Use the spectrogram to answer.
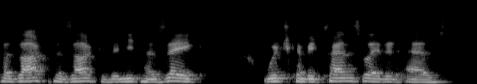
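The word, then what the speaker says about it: חזק חזק ונתחזק: And let me pronounce it for you, and then together we can say it. We say, Hazak, Hazak, Venit Hazek.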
